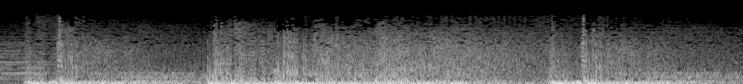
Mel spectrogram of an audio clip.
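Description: Three heavy underwater torpedo explosions boom out as submarines are struck, each a sudden loud blast followed by a long, roaring rumble that fills the gaps between them, with no voices present.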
